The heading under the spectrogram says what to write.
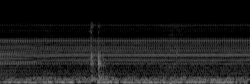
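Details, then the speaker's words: New Worcester 8000 combi gas boiler, just installed, held on low fire for combustion testing: quiet, steady low hum with an even burner note and one brief click; running smoothly, all normal. "just leave it on low a minute. So that's just low fire at the minute."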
